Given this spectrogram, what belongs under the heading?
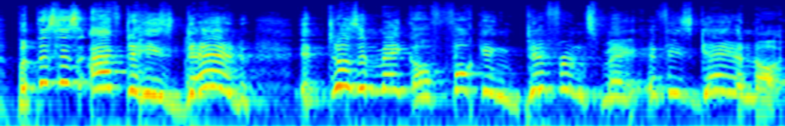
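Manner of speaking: high, loud, incredulous rant; worked-up high-pitched protest; exasperated outburst. Real, not acted. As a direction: fire it off in disbelief.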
